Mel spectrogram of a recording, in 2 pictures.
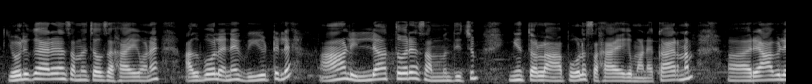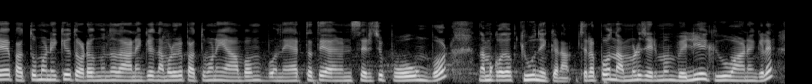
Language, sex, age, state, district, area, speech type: Malayalam, female, 45-60, Kerala, Pathanamthitta, rural, spontaneous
